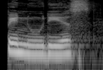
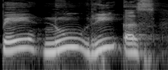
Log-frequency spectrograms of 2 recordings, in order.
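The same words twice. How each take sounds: First: Said in the usual way. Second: पेनूरियस stretched syllable by syllable, pe-nu-ri-yas; very slow, sounded out. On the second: Shown as a demonstration. Teacher answering his own quiz question, very slowly. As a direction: drag out पेनूरियस for the class to copy. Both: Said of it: "क्या बन गई?".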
